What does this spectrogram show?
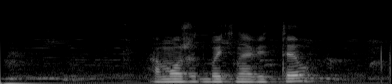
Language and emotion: Russian, neutral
